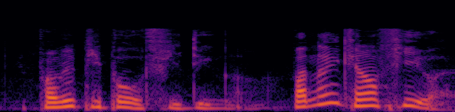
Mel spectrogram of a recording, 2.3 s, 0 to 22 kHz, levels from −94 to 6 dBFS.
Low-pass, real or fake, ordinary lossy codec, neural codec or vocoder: none; fake; none; codec, 16 kHz, 4 kbps, FreqCodec, larger model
